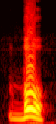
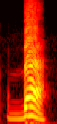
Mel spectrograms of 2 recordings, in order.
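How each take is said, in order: First: The vowel is said with rounded lips. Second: The vowel is open with unrounded lips. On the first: The speaker calls it wrong. "You don't say bo" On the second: The speaker calls it right. "You open only your mouth"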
